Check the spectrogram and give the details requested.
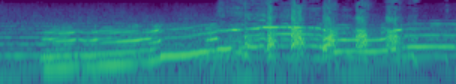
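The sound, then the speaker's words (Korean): An impressionist on a radio show imitates an ambulance siren with the voice, a rising wail that climbs steadily and then warbles up and down in quick cycles, fairly loud, with a bit of laughter at the end. “앰뷸런스 소리.”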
